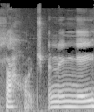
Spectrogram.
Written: Lah-xw ch'iningyay

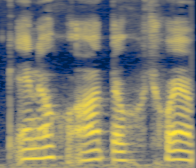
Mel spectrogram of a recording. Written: k'eeniwh-'aadiwhchwee

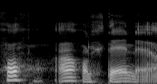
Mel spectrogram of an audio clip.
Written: xoh 'axoLdeene'

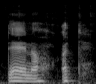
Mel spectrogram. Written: dee-nohq'it

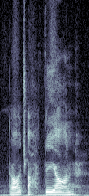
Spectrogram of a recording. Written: daach'ahdi-yaan

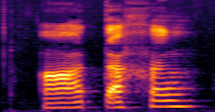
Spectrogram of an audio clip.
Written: 'aadixin

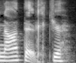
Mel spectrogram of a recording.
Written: naade'tL'ch

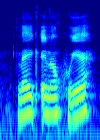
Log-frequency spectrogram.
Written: mee'kinowhye

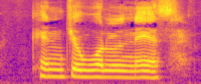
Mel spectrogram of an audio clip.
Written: king chiwilnees

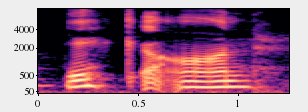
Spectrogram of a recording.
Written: yehky'a'aan

